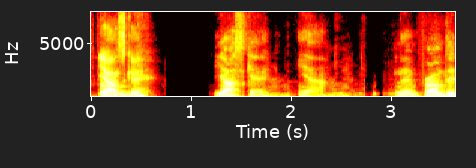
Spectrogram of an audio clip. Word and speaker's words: Yasuke: Yosuke, from Yasuke. Yasuke.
